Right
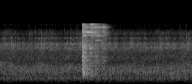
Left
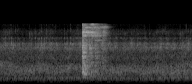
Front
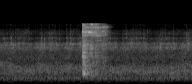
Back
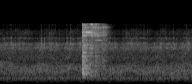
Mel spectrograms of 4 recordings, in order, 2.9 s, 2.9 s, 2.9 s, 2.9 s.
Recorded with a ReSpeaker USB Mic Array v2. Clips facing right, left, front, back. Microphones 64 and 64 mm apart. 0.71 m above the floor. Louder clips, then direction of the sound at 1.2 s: Right 1 dB, back 1 dB; 175° right.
